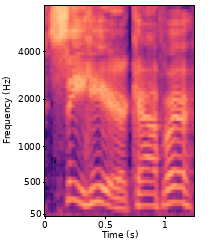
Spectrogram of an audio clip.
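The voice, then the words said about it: 1950s transatlantic movie accent. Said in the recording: “he's actually playing James Dean as a bat ... Everyone in the 50s sounded like that? ... Transatlantic accent?”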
